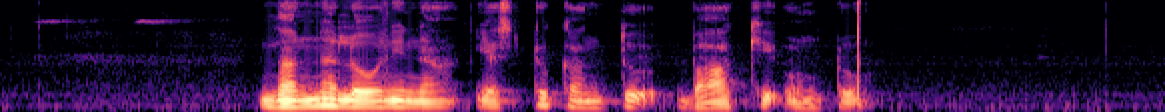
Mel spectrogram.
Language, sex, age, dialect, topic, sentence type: Kannada, male, 18-24, Coastal/Dakshin, banking, question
